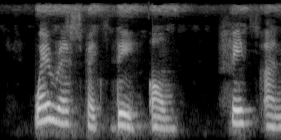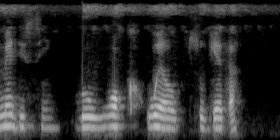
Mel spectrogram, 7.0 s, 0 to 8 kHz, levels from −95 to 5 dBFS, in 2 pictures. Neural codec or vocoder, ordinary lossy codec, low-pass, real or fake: vocoder, 44.1 kHz, 128 mel bands every 256 samples, BigVGAN v2; AAC, 32 kbps; 7.2 kHz; fake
